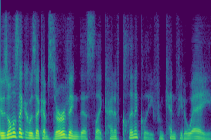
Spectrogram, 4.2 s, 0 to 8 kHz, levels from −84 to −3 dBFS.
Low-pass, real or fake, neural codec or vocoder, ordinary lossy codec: 7.2 kHz; fake; codec, 16 kHz, 0.3 kbps, FocalCodec; AAC, 48 kbps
